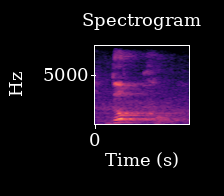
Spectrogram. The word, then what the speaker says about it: দক্ষ: আমি ওকার দিয়ে লিখেছি দক্ষ, দক্ষ, আমি দক্ষ বলছি না, আমি বলছি দক্ষ ওকার দিয়ে।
